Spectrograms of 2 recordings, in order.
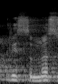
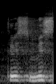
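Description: First: The last syllable has an 'a' vowel, 'mus'. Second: The last syllable has an 'i' vowel, 'mis'. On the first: The speaker calls it right. "क्रिसमस होता है" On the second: The speaker calls it wrong. "क्रिसमिस नहीं होता"

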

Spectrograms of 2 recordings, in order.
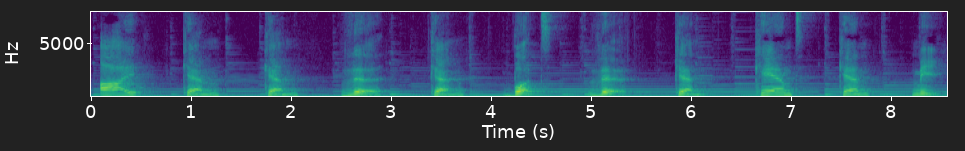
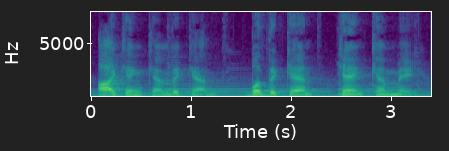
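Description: First: The phrase is said at a slow pace. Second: The phrase is said at a medium pace.

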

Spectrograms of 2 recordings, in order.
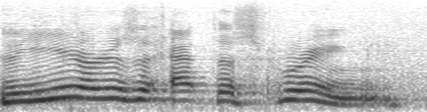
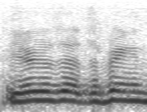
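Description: First: The line is recited slowly and carefully. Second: The line is rattled off quickly and run together. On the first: The speaker calls it right. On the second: The speaker calls it wrong.

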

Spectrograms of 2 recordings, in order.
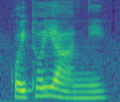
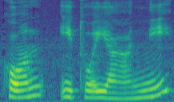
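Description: First: Con and i are merged into one word, coi. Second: Con and i are said as two separate words. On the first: "pode-se dizer coi" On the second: "em vez de dizer coni"

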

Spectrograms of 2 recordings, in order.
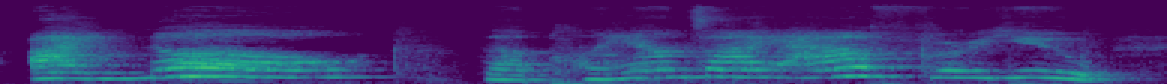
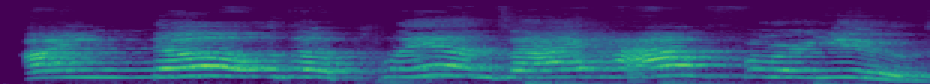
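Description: First: It is said very quietly. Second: It is said very loudly.

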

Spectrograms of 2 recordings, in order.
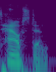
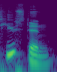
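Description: First: It is said the way New Yorkers say the street. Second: It is said the way the Texas city is. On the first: The speaker is a local New Yorker. The speaker calls it right. "no, it's Houston. ... just like how they pronounce it in Georgia" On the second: The speaker is not from New York. The speaker calls it wrong. "if you're not from New York, people are like, where's Houston?"

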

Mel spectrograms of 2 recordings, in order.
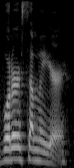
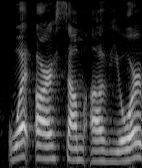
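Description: First: The words are reduced and run together smoothly. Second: Each word is pronounced fully and separately.

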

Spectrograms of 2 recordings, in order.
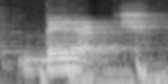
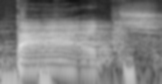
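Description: First: The vowel sounds like 'ay'. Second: The vowel is an open 'a'. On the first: The speaker calls it wrong. "русские ... говорят beige" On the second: The speaker calls it right. "просто сказать badge, открытый рот"

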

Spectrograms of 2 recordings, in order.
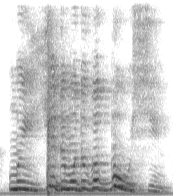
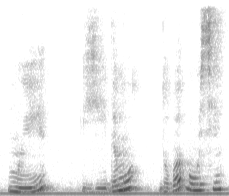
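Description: First: It is said in a hurt, sulky tone. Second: It is said in a calm, even tone. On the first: The speaker feels hurt about the trip. "образившись" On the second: The speaker feels neutral about the trip. "Спокійно"

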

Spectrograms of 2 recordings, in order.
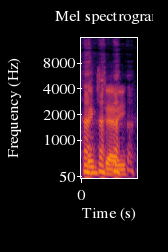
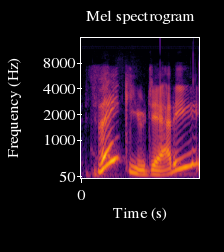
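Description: First: It is said flatly, without appreciation. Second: It is said joyfully, with appreciation.

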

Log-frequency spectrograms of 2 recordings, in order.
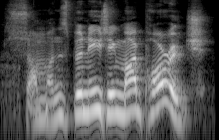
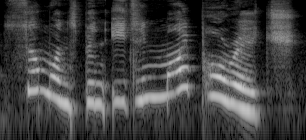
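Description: First: It is growled in Father Bear's voice. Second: It is cried in Baby Bear's voice.

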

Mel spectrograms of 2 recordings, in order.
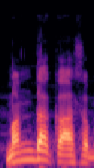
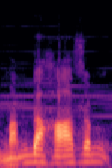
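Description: First: The middle consonant is a hard k sound. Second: The middle consonant is a soft h sound. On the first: The speaker calls it wrong. "சிலர் மந்தஹாசத்தை மந்த காசமாக்கி சொல்லுகிறார்கள்" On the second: The speaker calls it right. "மந்தஹாசம் என்கின்ற வார்த்தையை"

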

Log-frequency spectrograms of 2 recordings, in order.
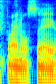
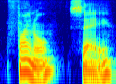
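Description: First: The words run together without a pause. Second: There is a pause between the words. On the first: It is the ordinary phrase meaning the last word. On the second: It means a final, for example, a course exam.

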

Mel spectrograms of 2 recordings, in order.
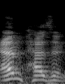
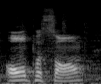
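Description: First: The second word sounds like English peasant. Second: The second word sounds like French passant. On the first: The speaker calls it wrong. "so I should actually be pronounce it correctly" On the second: The speaker calls it right. "pronounce it correctly"

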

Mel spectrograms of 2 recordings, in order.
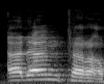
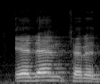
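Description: First: The final vowel is an open, back a. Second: The final vowel is a thinner, front e. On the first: The speaker calls it right. "elem tera okuyoruz" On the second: The speaker calls it wrong. "Elem tere değil"

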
